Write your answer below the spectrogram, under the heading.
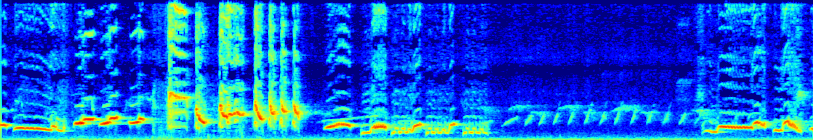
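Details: Captive-bird provocation recording of a white-rumped shama singing: whistled phrases, harsh buzzy bursts, jumping warbled notes, a soft rapid ticking series, then renewed whistles.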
